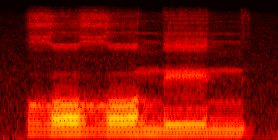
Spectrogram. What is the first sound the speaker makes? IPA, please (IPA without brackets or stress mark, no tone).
ɣ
